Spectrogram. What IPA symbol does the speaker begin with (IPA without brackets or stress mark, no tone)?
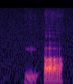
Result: ḭ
